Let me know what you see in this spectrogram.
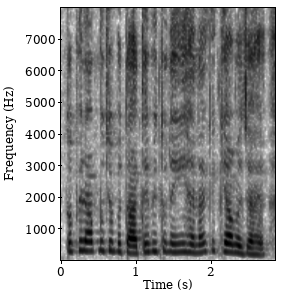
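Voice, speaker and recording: Shy storybook wife, hesitant and pleading, high mellow voice, read by a woman. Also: lightly acted. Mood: timid. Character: timid young wife, pleading and tearful.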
